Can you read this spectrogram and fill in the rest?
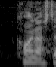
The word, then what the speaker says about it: koinos: Well, the word translated fellowship in the New Testament has its root in an adjective, which is pronounced koinos.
